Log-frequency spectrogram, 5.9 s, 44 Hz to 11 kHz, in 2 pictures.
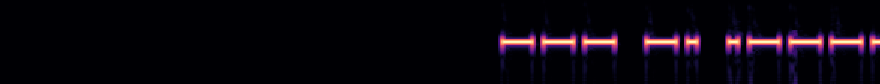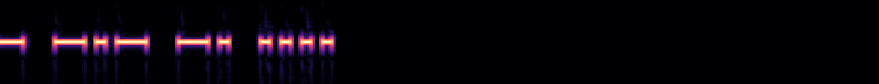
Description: Morse code, heard as a keyed tone, about 36 wpm, 700 Hz. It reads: ON1KNH
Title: DXCC-100 Call Signs - 6 Characters - 35wpm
